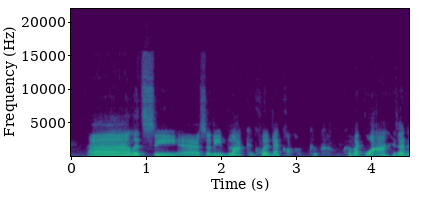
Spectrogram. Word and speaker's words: Québécois: So the Bloc Québécois, is that how to say it? Yeah, Québécois, yeah.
